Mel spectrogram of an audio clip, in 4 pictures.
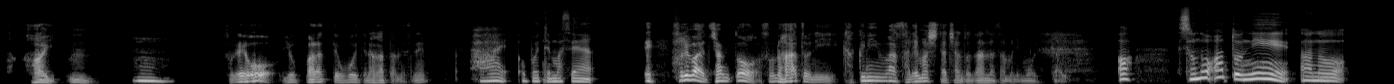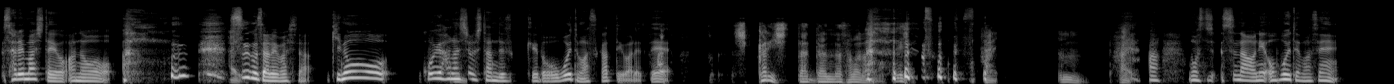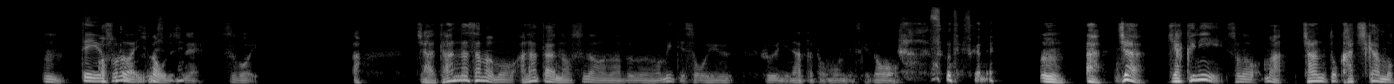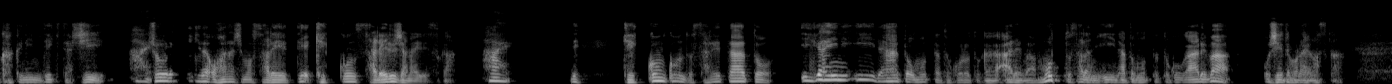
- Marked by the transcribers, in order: tapping; other background noise; chuckle; unintelligible speech; laugh; laughing while speaking: "そうですね"; laughing while speaking: "そうですかね"
- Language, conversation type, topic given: Japanese, podcast, 結婚や同棲を決めるとき、何を基準に判断しましたか？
